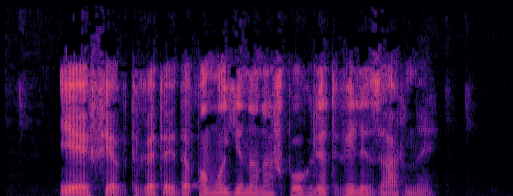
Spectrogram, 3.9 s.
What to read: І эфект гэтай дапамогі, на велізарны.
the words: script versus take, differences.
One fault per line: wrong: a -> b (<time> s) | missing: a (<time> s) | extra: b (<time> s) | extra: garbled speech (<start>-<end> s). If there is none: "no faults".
extra: наш погляд (2.0 s)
